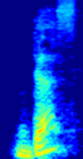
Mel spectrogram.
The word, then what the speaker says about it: das: Or here, blue, das ist Herr Yulu. Das ist, this is Mr. Yulu, introducing directly. Sometimes the English speakers, when they see das, sounds like that. No, this is, okay?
